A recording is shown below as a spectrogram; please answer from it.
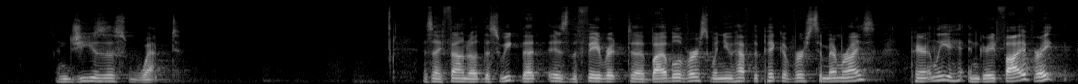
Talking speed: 165 wpm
